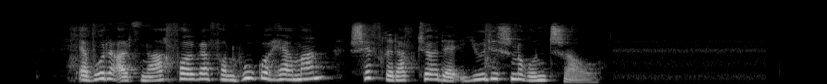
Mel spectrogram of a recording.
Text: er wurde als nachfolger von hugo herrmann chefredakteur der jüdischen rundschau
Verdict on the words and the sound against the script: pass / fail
pass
